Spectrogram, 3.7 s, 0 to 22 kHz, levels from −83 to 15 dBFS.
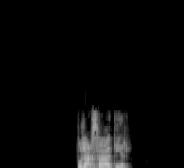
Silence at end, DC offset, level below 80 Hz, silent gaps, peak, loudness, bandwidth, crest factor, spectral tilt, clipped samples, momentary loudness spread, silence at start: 1.15 s; under 0.1%; -64 dBFS; none; 0 dBFS; -16 LUFS; 8 kHz; 20 dB; -3.5 dB/octave; under 0.1%; 12 LU; 1.55 s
